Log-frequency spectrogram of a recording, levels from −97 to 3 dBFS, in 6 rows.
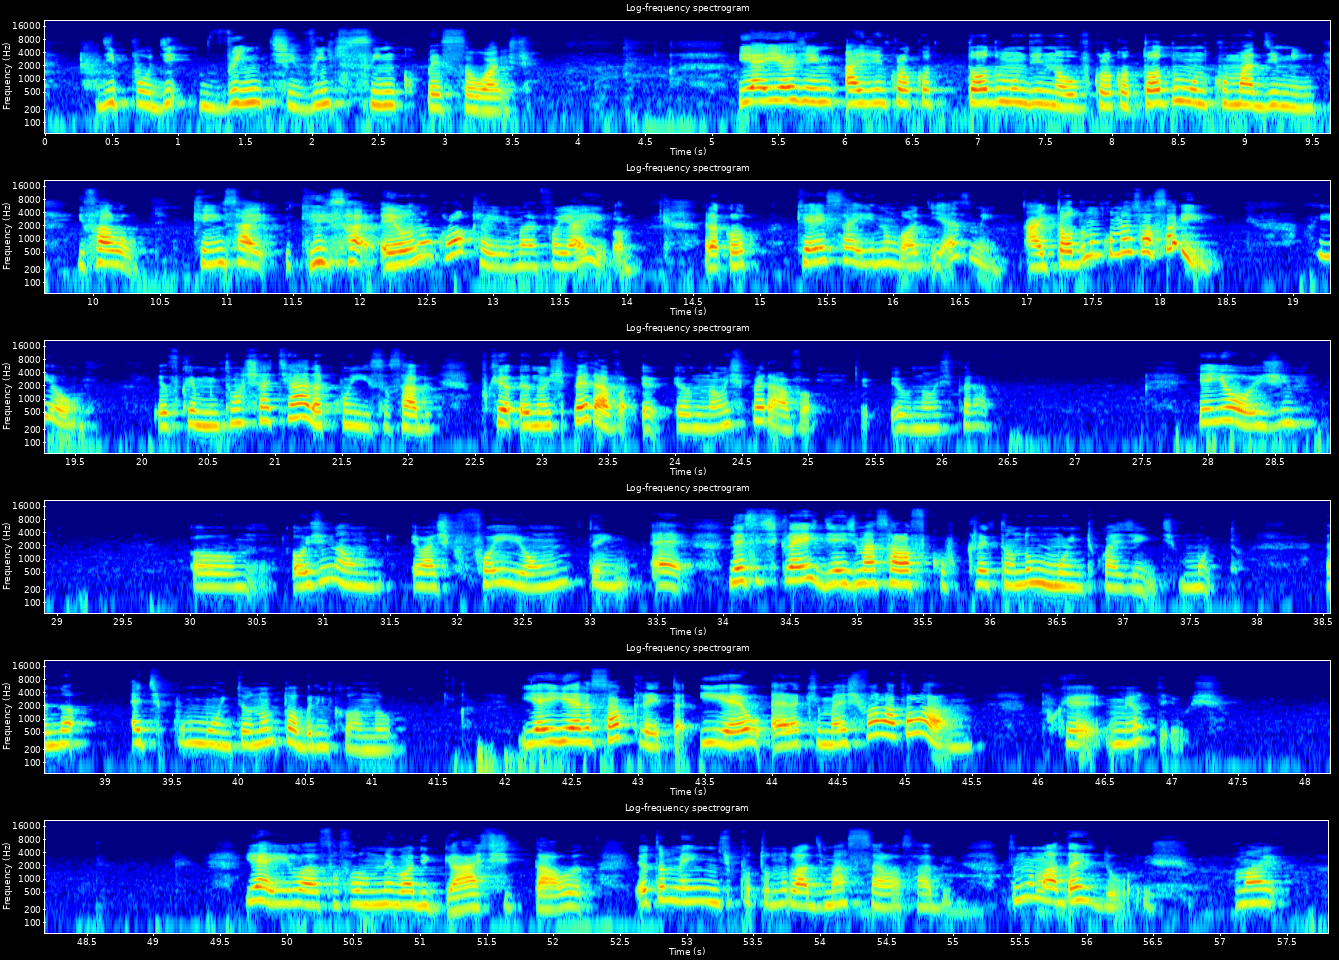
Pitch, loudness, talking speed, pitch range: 270 Hz, -27 LUFS, 150 wpm, 245-295 Hz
